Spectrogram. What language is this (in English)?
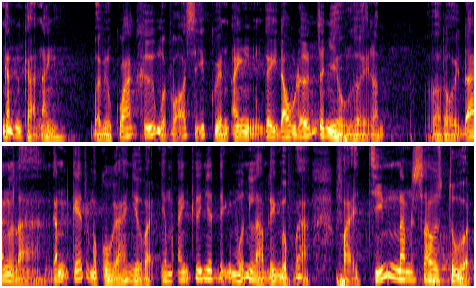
Vietnamese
